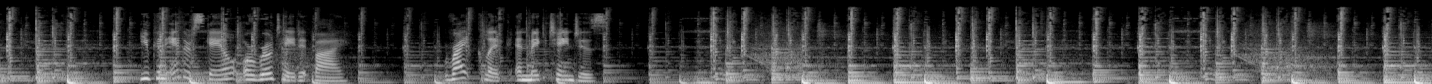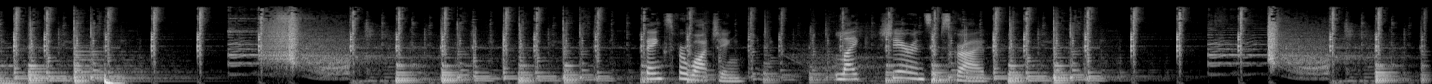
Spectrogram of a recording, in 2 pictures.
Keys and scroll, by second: 4.6-6.2 Up, 12.1-12.7 Down, 14.4 Up, 14.5 Up, 14.6 Up, 14.7 Up, 14.8 Up, 14.9 Up, 15.0 Up, 15.9 Up.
